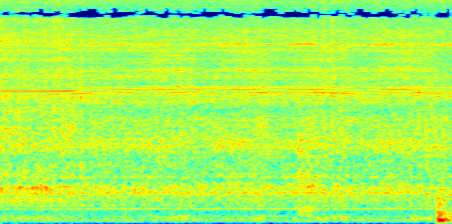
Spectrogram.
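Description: Hamilton Beach electric hand mixer running steadily, its beaters whirring in a bowl of dessert mix. A single thump near the end.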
